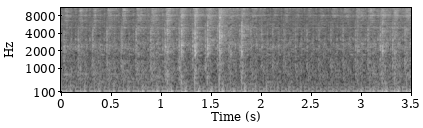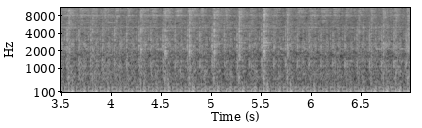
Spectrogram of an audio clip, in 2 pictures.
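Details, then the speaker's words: Kubota single-cylinder diesel, after crankshaft rebalancing for a vibration complaint: steady, even beat with a firm low thump each firing stroke, no knock or clatter; vibration clearly reduced, normal running after repair. "จากความรู้สึกนะครับตอนที่เร่งทีแรกนะครับกับตอนนี้นะครับมันมันจะสั่นน้อยกว่าแบบเห็นได้ชัดเลยนะครับ"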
